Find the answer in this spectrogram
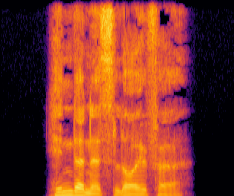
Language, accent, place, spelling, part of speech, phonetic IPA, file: German, Germany, Berlin, Hindernisläufe, noun, [ˈhɪndɐnɪsˌlɔɪ̯fə], De-Hindernisläufe.ogg
- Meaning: nominative/accusative/genitive plural of Hindernislauf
